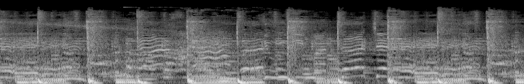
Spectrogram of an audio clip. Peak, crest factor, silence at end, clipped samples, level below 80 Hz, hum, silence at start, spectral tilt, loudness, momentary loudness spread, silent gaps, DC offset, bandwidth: 0 dBFS; 14 dB; 0 s; under 0.1%; -24 dBFS; none; 0 s; -4.5 dB/octave; -14 LUFS; 3 LU; none; 0.1%; 15.5 kHz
